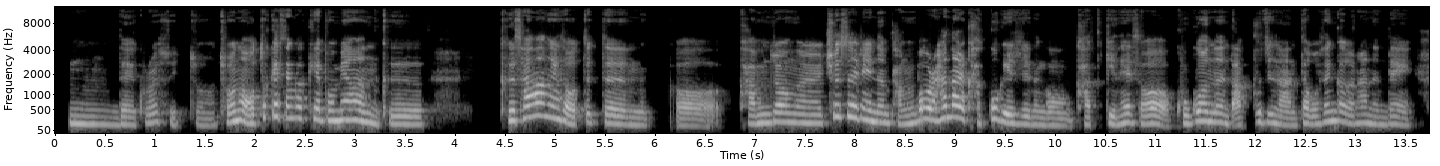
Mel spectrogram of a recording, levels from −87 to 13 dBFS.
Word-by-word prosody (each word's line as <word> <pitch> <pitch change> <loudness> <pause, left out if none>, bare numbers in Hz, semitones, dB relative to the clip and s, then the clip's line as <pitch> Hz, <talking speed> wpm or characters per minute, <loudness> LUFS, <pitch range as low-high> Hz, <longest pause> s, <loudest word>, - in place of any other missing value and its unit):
음. 165 -3 -5
네. 155 -1 -5
그럴 195 +5 -6
수 215 0 -13
있죠. 140 -1 -14
저는 220 +6 +2
어떻게 305 - +3
생각해 290 -3 0
보면 240 -6 +2
그 165 -2 -3 0.7
그 245 - +2
상황에서 305 - +5
어쨌든 170 -5 -3 0.3
어 135 -2 -3 0.2
감정을 195 0 -1
추스리는 275 - +2
방법을 200 +11 +2
하나를 305 -2 +6
갖고 190 +10 -2
계시는 170 -7 -1
것 145 -2 -6
같긴 160 +2 -5
해서 180 -3 +1
고거는 210 +1 0
나쁘지는 195 0 -3
않다고 155 +3 -3
생각을 215 -4 -2
하는데 165 -4 -6
190 Hz, 290 characters per minute, -22 LUFS, 165-235 Hz, 0.7 s, 하나를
